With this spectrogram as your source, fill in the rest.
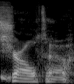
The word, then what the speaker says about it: Sharlto: Like, we hang out, and he's like, no, it's Sharlto.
